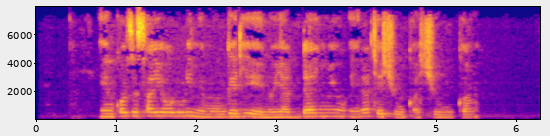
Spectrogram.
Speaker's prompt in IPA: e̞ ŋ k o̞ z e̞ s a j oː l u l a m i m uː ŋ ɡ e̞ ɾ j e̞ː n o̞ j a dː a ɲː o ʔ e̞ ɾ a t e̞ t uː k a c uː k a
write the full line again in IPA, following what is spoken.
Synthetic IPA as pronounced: e̞ ŋ k o̞ z e̞ s a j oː l u l i m i m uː ŋ ɡ e̞ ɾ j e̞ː n o̞ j a dː a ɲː o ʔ e̞ ɾ a t e̞ c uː k a c uː k a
